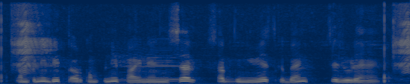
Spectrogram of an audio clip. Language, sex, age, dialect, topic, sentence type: Hindi, male, 31-35, Awadhi Bundeli, banking, statement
